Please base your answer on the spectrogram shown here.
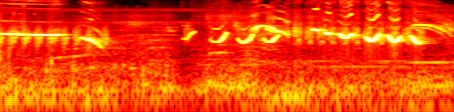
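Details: Lure song of a common iora to make others respond: a sustained flat whistle drops away, then after a short gap comes a string of quick looping whistled notes, about three per second.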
